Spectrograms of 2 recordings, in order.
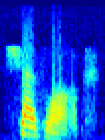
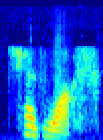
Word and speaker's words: Czesław: Cheslov. Yes, C-Z-E-S-L-A-W, but it's supposed to be pronounced Cheswoff.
